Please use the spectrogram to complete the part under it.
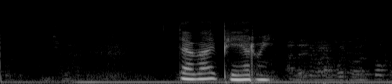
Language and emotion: Russian, sad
